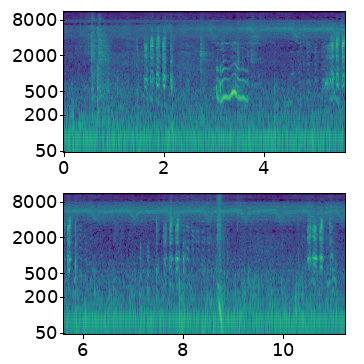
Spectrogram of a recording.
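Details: Goats on a farm during the autumn rut breeding season, a buck with a bred doe while other does wait in an alley: a wavering, quavering bleat near the middle among short pulsed bursts of calling, with a steady low hum behind.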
